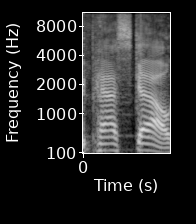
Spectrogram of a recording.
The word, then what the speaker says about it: Pascal: Let's see, we've got John Gatzmeyer, Dominic Rizzo, Frank Deline, and Jeffrey Pascal. He came over and he pronounced it for us.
